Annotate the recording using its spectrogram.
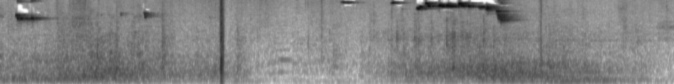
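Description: Chalkboard being handled: an eraser rubs across the board and a sliding board panel is moved, with high squeaks over the top. The noise comes in two stretches, the second falling away near the end, with one sharp knock just before three seconds in.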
